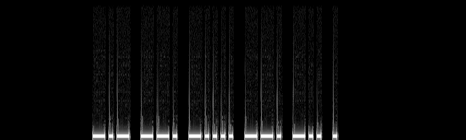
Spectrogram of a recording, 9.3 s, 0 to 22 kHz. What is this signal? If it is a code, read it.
Morse code, heard as a keyed tone, about 15 wpm, 700 Hz. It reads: KG6GDE
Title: USA Call Signs - 6 Characters - Repeated 2x - 15wpm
